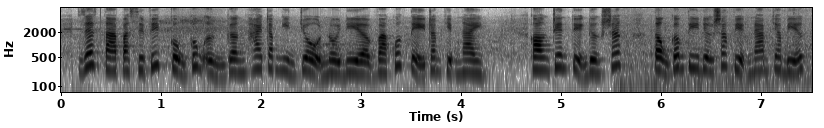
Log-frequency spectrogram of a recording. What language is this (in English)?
Vietnamese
